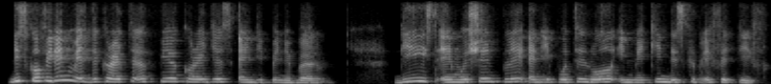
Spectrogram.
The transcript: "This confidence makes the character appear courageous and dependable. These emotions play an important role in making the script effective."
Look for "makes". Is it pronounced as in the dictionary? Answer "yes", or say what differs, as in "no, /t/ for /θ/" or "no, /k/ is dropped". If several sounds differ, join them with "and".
no, /k/ is dropped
